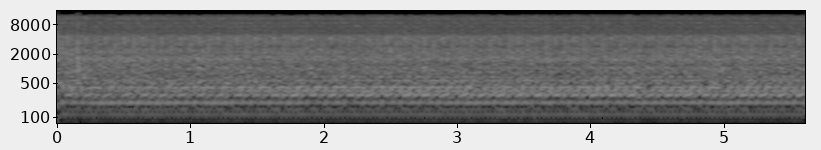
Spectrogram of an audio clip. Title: Lifter tick with GMR cams and stock lifters 2006 Saturn ION Redline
